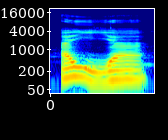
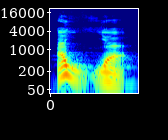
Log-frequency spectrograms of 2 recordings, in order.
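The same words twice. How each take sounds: First: The doubled y is pressed only lightly. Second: The doubled y is pressed very forcefully. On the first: The speaker calls it right. "tekanan ringan yang kita berikan pada ya sukun ai, kita tambahkan pada ya bertasydid" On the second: The speaker calls it wrong. "saat tekanan yang berlebihan yang dimasukkan ialah ayya"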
